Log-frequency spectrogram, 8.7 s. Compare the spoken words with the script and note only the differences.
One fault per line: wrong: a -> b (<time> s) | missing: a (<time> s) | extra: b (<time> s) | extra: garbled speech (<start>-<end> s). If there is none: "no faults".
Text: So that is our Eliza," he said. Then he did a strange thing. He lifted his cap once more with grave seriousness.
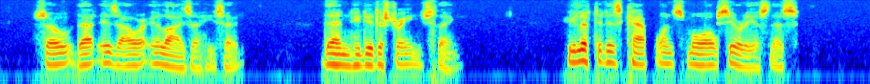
missing: with grave (7.2 s)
